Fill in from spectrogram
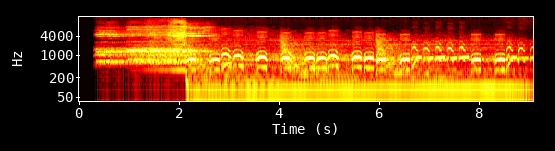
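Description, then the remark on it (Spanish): An autotuned rooster crows in a loud, melodic string of pitched calls, soon joined by a thumping bass beat that carries the repeated crows to the end, with no talking. “Ahí se encuentra con nosotros también el vale, el gallo con autotune.”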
